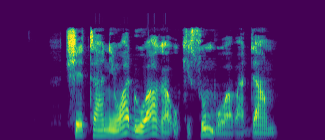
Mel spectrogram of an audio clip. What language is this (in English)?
Taita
